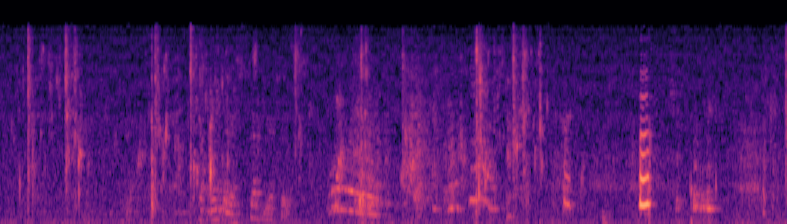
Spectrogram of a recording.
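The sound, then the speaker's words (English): A baby sitting up in a bathtub splashes the water in irregular bursts while holding a cup and a turtle, with one sharp louder splash near the end and the child babbling softly in between. “There's not going to be any water left in here, little boy.”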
